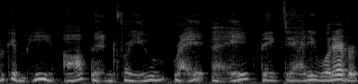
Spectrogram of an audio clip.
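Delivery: low, flirtatious floozy come-on voice. Voicing a very bendy brush called a floozy: flirty floozy brush. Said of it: "she's a floozy".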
